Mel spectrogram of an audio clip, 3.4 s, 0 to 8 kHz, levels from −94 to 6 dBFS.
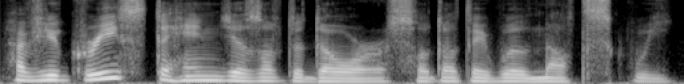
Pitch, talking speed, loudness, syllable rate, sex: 130 Hz, 245 wpm, -17 LUFS, 4.9 syllables/s, male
